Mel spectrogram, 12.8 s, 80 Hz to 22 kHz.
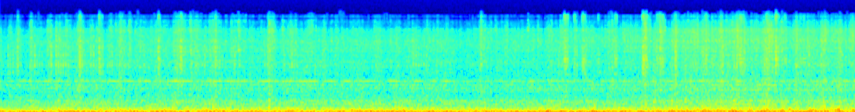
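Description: Steady loud low rumble inside the cockpit of an Airbus A340-600 in its take-off phase, the engines and airflow under power, with a faint high steady tone above it.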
